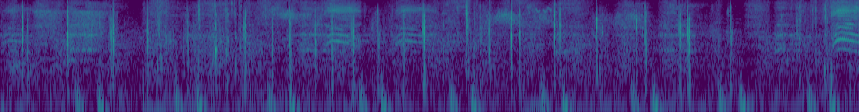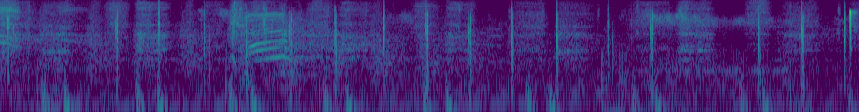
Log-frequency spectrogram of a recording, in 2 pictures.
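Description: A video game character runs with continuous rapid footfalls, soft and evenly paced over a busy game soundscape with a low hum and occasional tonal effects.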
